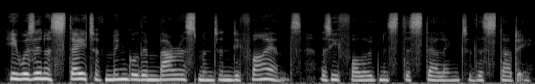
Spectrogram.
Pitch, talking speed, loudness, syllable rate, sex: 210 Hz, 200 wpm, -20 LUFS, 5.7 syllables/s, female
